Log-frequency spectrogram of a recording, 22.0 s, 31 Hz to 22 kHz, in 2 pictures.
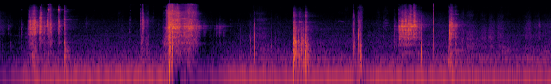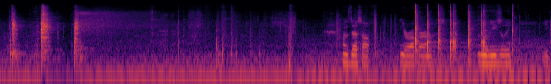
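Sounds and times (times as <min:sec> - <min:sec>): steel parts clanking: 0:00.1 - 0:01.5, 0:02.7 - 0:04.7, 0:07.6 - 0:09.5, 0:10.6 - 0:14.2.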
